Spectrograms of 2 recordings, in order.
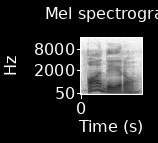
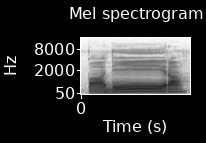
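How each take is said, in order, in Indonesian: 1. Vokal tengah dibaca pendek. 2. Vokal tengah dibaca panjang. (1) "Cara membacanya seperti itu" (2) "ketika ada iya sukun, pasti dibaca panjang"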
